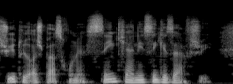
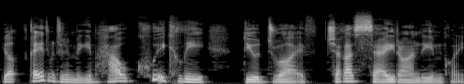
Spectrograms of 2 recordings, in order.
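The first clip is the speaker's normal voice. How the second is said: normal talking voice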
